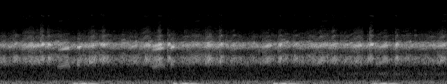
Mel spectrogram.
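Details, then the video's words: Richmond, British Columbia, Canada, at night: a crowd of Pacific tree frogs croaking at once, a thick buzzing chorus of rapid repeated notes with small swells where close frogs call. "Pacific Tree Frogs at Night"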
